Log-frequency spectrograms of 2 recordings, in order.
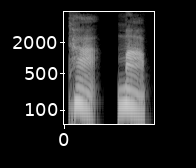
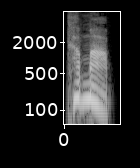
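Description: First: ขะหมับ split into ขะ and หมับ; short ขะ, clear gap, then หมับ; syllable by syllable. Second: Said in the usual way. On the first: Shown as a demonstration. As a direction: sound out ขะหมับ in two beats. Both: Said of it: "อ่านว่า".

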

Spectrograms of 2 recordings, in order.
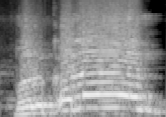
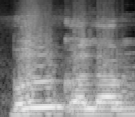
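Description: First: Raised call. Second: Said in the usual way. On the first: Shown as a demonstration. Preacher repeats phrase to the crowd.

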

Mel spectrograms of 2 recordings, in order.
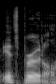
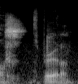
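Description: First: Said in the usual way. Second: Lower, softer put-on voice; mock deep voice. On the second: Host echoing his own joke to Martin, mock-grave low voice.

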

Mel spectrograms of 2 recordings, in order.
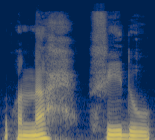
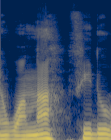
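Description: First: Strong Arabic h in নাহফিদু; correct h demonstration. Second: Light, brisk h in নাহফিদু; wrong h demonstration. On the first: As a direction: say নাহফিদু carefully, h squeezed from the throat. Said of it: "এখানে ওয়া নাহফিদু বলা যাবে না". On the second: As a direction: say নাহফিদু quickly with everyday h. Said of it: "বলা যাবে না". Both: Shown as a demonstration.

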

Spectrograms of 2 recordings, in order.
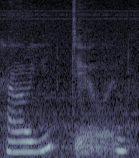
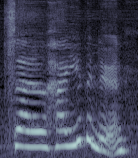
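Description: First: Slow, soft whispered greeting. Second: Said in the usual way. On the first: Shown as a demonstration. Vlogger trying a whispered hello to viewers. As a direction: breathe it out slowly like a secret. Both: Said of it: "Oh, I can't do that".

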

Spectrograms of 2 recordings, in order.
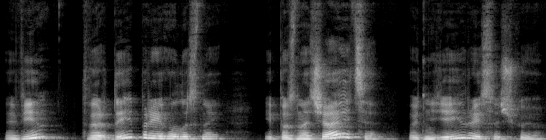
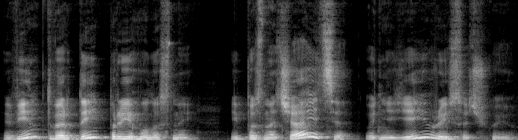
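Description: Both takes have the same delivery.

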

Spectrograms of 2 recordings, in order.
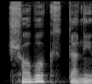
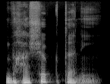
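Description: First: সবক্তানি with an opening "sho" sound; rejected form সবক্তানি. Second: ভাষক্তানি with an opening "bha" sound; correct form ভাষক্তানি. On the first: Preacher rejects the familiar wording, সবক্তানি said with "sho". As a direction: say সবক্তানি starting "sho-bok", without "bha". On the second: Preacher gives the Hebrew wording, ভাষক্তানি said with "bha". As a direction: say ভাষক্তানি low, starting "bha-shok". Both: Shown as a demonstration. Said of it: "সবক্তানি নয়".

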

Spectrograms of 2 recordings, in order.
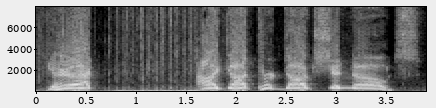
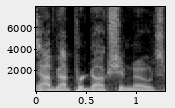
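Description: First: High, loud, slow yell; yelled outburst. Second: Said in the usual way. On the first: Real, not acted. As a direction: blast it out in mock fury. Exploding at chat's request.

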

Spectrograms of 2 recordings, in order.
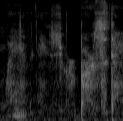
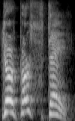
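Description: First: Slow, very quiet whisper; hushed examiner's whisper; whispered question. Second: "Your birthday" loud and slow; loud, slow, exasperated repeat; speaking up. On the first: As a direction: whisper it slowly, barely audible. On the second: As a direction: repeat it loudly for someone who can't hear. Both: Acted. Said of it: "Speak louder".

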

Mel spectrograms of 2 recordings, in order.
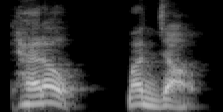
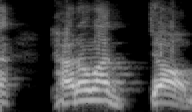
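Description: First: "ठहरो", then a comma pause, then "मत जाओ"; pause after ठहरो. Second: "ठहरो मत" as one phrase, comma pause, then "जाओ"; pause after मत. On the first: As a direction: break after ठहरो, keep मत जाओ together. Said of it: "ठहरो के बाद अगर हम लोग कॉमा लगा देंगे". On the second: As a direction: break after मत, set जाओ apart. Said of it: "के बाद कॉमा लगा देंगे". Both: Shown as a demonstration.

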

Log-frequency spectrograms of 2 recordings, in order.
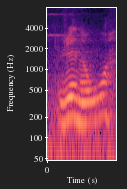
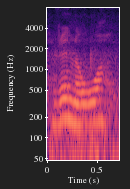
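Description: The two takes are said the same way.

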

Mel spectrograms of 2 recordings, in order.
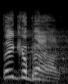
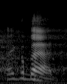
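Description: First: Said in the usual way. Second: "Think about it" dropped to a near hush; much softer repeat. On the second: Shown as a demonstration. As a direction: softly drive the point home.

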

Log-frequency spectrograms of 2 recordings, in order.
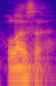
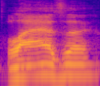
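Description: First: Leze with a short first E; clipped-length first vowel in leze, not held. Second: Léze with the first E held long; teacher contrasting a word pair, long first vowel in léze. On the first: Teacher showing vowel length to learners, short E in leze. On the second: Teacher showing vowel length to learners, long E in léze. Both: Shown as a demonstration. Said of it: "dlouhé a krátké E".

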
